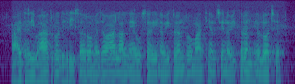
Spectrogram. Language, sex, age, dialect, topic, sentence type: Maithili, male, 18-24, Angika, banking, statement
